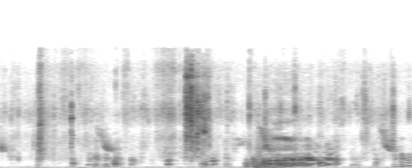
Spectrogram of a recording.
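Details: Chickens inside a backyard coop, soft scattered clucks and chirps leading into a louder, drawn-out harmonic squawking call lasting about a second before quieter clucks resume.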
